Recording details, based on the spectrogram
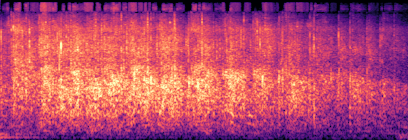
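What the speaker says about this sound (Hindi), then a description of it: "एक सिस्टर के लिए ताली बजाते हैं" An indoor seminar audience claps steadily for several seconds, a dense, even burst of applause that fades slightly toward the end.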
